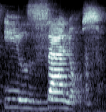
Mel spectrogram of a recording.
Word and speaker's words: annoncent: So it's ils annoncent, like s'annonce.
